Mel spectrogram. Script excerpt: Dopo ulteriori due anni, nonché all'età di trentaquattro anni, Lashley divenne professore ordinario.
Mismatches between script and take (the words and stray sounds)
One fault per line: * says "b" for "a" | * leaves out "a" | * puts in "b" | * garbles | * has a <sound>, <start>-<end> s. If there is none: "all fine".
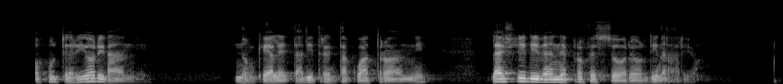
* leaves out "due"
